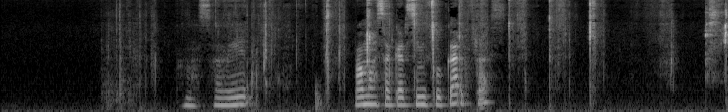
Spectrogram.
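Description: A deck of cards is shuffled with soft riffling and tapping.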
